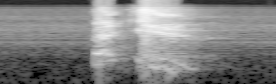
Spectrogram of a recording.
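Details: A single sharp sneeze with a quick in-breath and a loud hissing burst in a quiet room; the sneezer says her allergies are attacking her today.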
